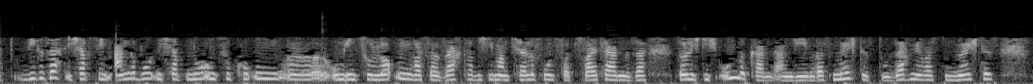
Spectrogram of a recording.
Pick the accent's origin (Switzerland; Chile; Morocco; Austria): Morocco; Aus Marokko.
